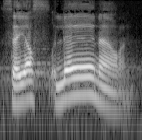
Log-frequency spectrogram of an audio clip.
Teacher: يقلل هذه الألف يعني يقرأها بالتقليل وهو ما يسمى بالإمالة الصغرى أو ما يعرف بإمالة بين بين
